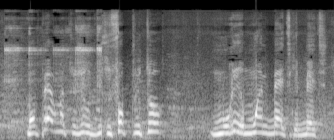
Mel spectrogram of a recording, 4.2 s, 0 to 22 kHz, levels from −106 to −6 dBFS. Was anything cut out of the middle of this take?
yes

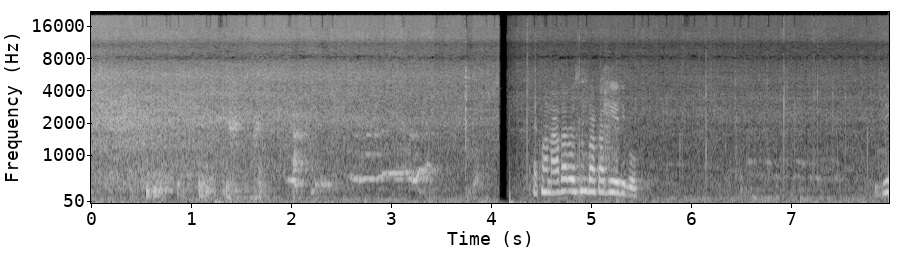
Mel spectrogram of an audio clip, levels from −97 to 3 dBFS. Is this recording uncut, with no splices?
yes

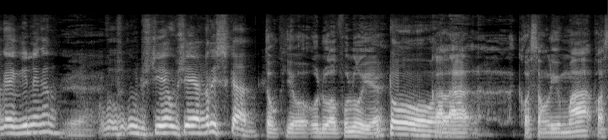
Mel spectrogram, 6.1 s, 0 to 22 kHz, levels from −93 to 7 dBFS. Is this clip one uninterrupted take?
no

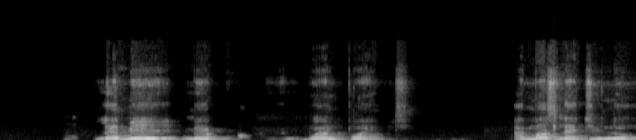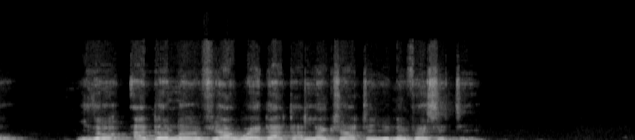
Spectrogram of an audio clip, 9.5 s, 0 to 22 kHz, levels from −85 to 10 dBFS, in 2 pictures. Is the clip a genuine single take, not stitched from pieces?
yes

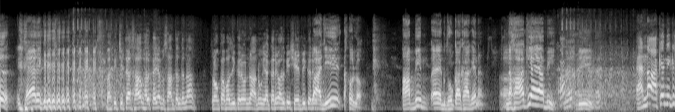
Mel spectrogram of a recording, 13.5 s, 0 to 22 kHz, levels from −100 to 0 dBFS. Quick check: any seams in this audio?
no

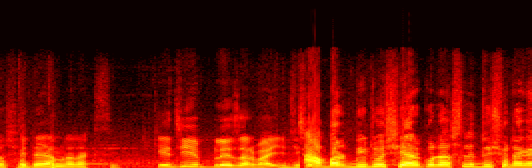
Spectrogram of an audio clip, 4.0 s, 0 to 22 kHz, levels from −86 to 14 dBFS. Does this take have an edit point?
yes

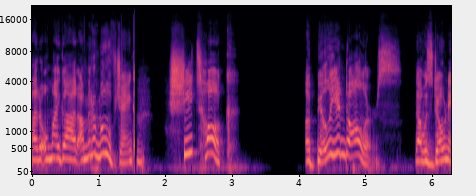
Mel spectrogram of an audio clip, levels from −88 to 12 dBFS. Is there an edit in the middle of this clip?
yes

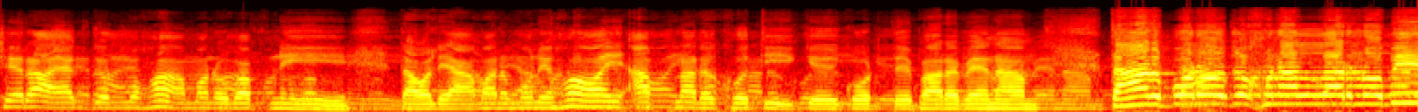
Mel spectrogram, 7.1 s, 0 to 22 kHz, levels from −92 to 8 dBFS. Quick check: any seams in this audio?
no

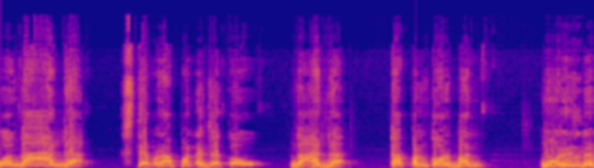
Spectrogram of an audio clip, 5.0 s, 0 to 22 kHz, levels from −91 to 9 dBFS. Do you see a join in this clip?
no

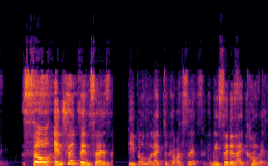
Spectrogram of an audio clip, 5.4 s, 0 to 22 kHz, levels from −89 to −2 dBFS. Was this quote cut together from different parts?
yes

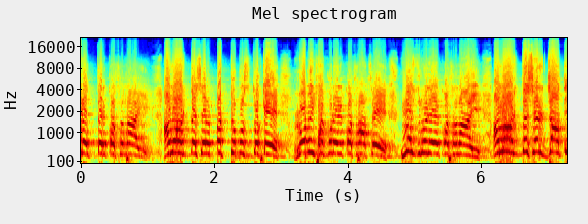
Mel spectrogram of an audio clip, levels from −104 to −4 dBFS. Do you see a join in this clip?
no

